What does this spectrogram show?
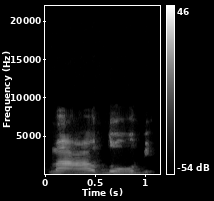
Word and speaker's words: المغضوب: என்ன சொல்லுவாங்க அப்படின்னா மஅசூபின்வாங்க சிலர் மஅலுபி அப்படின்வாங்க. அப்படி படிக்கக்கூடாது. மஅதூபி தோது 2 கடவாய் பற்களோட இருந்து ஹெவி பண்ணி அதை உச்சரிக்கணும்.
